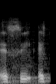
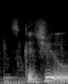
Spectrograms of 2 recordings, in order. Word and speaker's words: schedule: The same way we have one more word, S-C-H-E-D-U-L-E. So that D, the letter D has got J sound. Schedule.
